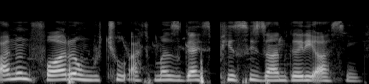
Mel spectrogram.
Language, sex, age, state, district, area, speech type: Kashmiri, female, 30-45, Jammu and Kashmir, Baramulla, rural, read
